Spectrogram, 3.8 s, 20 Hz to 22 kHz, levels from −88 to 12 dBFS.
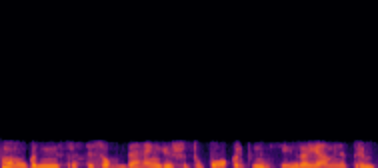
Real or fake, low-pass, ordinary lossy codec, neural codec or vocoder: fake; 3.6 kHz; AAC, 24 kbps; vocoder, 44.1 kHz, 128 mel bands every 256 samples, BigVGAN v2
